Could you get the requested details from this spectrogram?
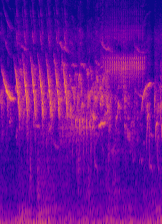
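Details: Caged canary singing with its family nearby: a run of rapid downward-slurred whistled notes about five per second, merging into a dense buzzy warble and ending with a few brighter chirps.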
